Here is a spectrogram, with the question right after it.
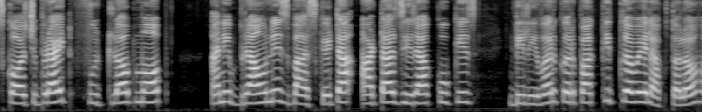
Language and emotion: Goan Konkani, neutral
